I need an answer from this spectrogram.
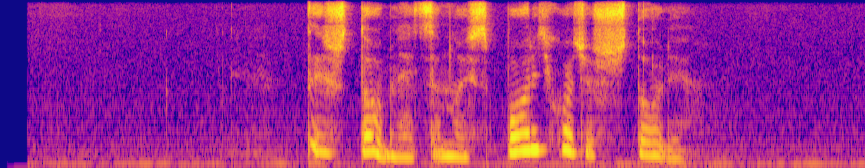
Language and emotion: Russian, angry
